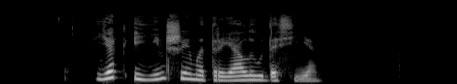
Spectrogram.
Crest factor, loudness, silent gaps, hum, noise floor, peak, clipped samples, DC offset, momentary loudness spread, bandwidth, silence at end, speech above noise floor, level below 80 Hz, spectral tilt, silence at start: 22 dB; -25 LUFS; none; none; -81 dBFS; -6 dBFS; under 0.1%; under 0.1%; 13 LU; 11 kHz; 1.4 s; 56 dB; -78 dBFS; -5 dB/octave; 0.95 s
